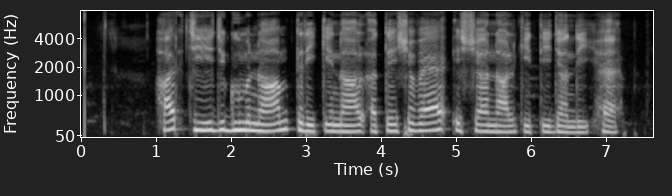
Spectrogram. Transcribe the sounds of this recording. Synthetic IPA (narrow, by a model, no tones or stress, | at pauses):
həɾt͡ʃiːd͡ʒɡʊmnaːmt̪əɾiːkeːnaːlət̪eːʃəʋɛːɪʃaːnaːlkiːt̪iːd͡ʒãːnd̪iːhɛː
